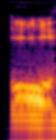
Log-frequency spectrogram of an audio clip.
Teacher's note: So in Thai there's a vowel that's a lot like our /u/ vowel except the lips are spread rather than rounded to produce an /ɯ/ sound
